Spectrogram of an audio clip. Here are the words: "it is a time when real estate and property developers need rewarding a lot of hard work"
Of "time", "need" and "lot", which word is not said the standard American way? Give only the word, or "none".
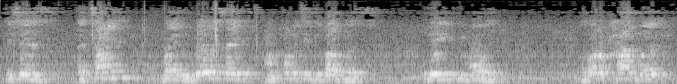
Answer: need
